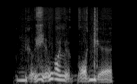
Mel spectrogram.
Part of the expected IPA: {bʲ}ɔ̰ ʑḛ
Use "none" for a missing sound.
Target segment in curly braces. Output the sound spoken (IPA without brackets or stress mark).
bʲ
